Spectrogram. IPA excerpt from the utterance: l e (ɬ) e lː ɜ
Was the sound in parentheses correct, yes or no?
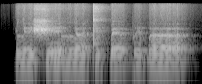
no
